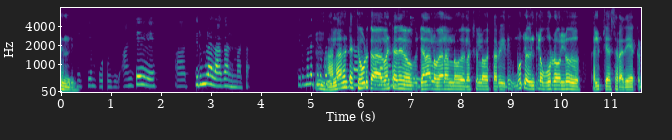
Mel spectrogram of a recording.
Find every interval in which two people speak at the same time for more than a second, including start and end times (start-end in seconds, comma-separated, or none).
5.1-6.8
